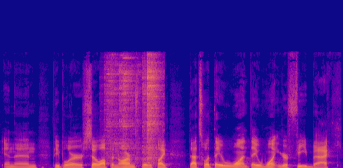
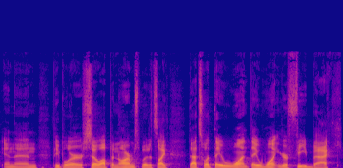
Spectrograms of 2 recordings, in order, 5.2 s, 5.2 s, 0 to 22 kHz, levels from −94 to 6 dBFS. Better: second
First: clattering dishes; loud; at 1.5 s; peak 2 dB above the speech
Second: none

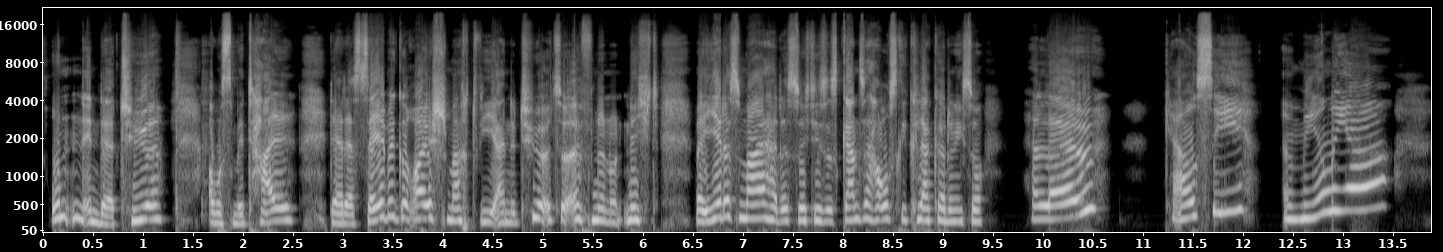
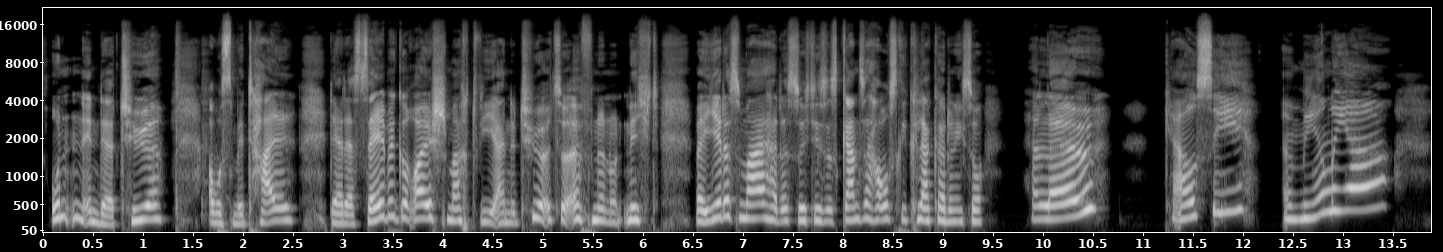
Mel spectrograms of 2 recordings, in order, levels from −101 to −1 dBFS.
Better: second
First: distortion; slight; 10 dB below the speech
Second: none

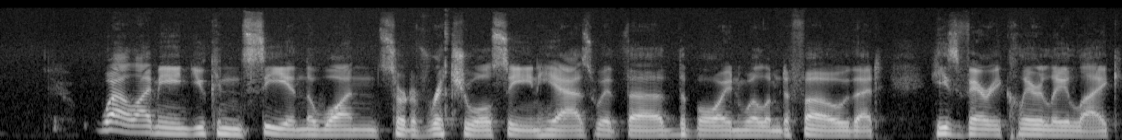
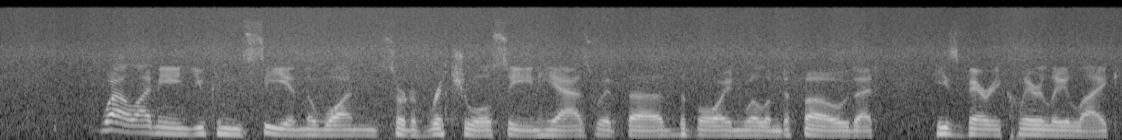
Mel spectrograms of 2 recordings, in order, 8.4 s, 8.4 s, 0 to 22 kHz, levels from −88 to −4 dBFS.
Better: first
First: hiss; faint; throughout; 25 dB below the speech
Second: hiss; loud; throughout; 2 dB below the speech

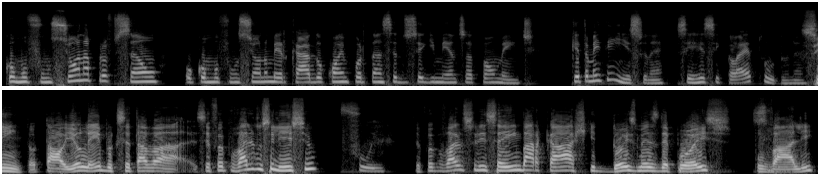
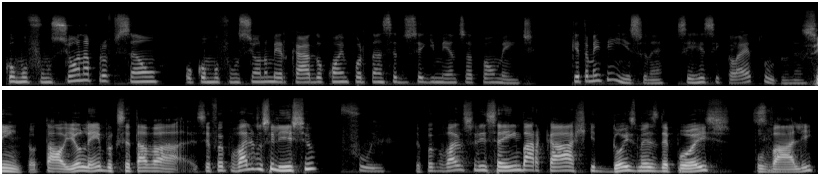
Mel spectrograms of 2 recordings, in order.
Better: second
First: distortion; slight; 10 dB below the speech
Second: none

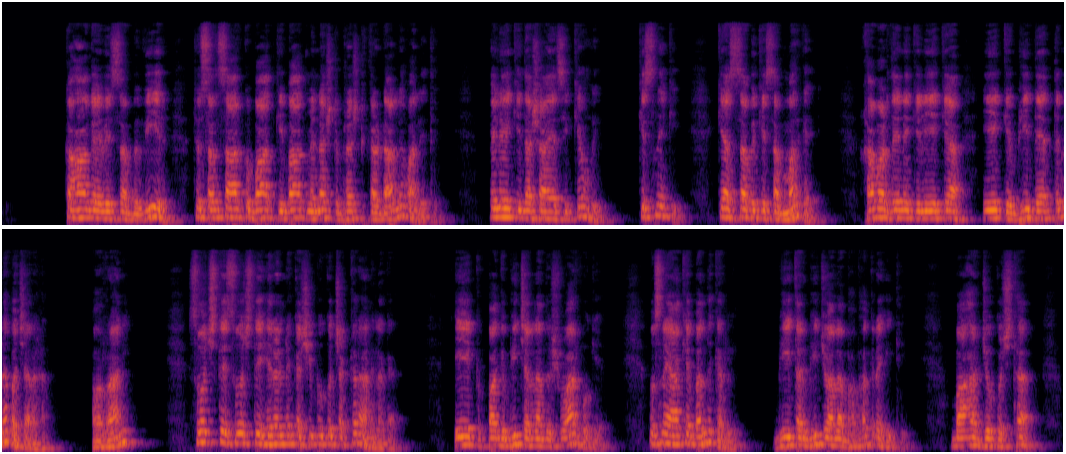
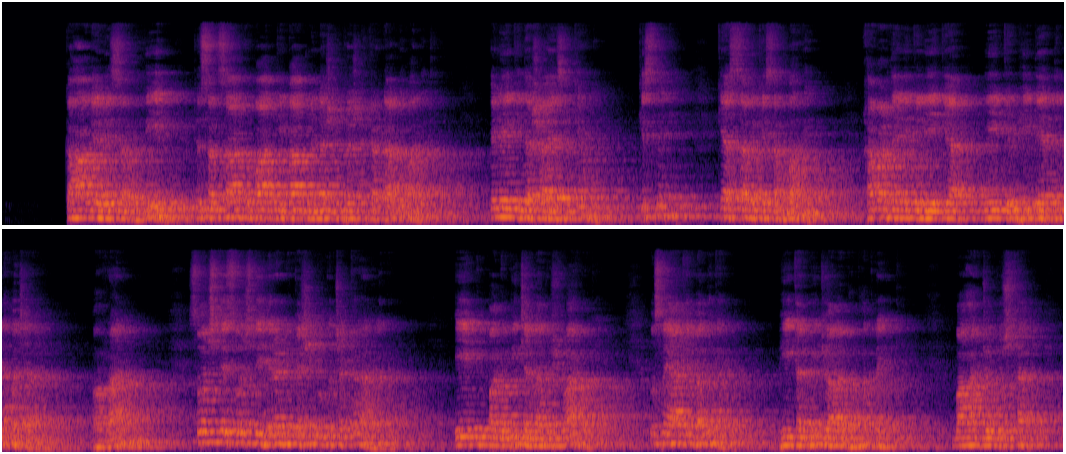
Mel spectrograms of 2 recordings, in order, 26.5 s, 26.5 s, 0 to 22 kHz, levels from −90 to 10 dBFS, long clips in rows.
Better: first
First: room echo; slight; dies away in 0.3 s // off-mic speech; far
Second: room echo; strong; dies away in 2.1 s // off-mic speech; far

